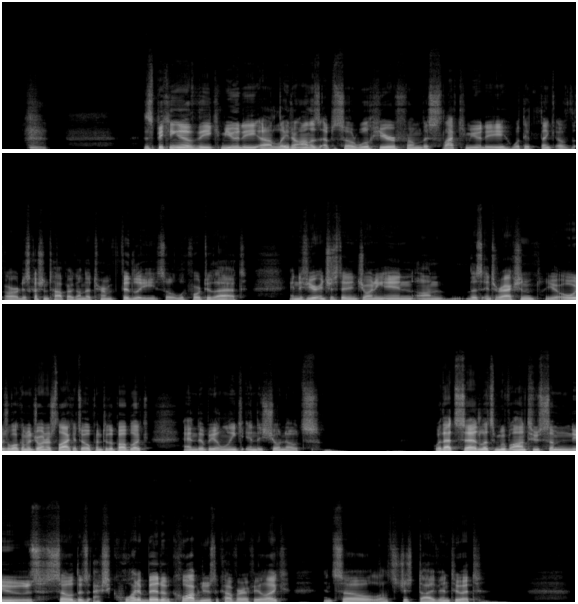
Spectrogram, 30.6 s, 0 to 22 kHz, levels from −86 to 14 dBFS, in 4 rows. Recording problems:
uneven, jittery; slightly; from 5 to 25 s

